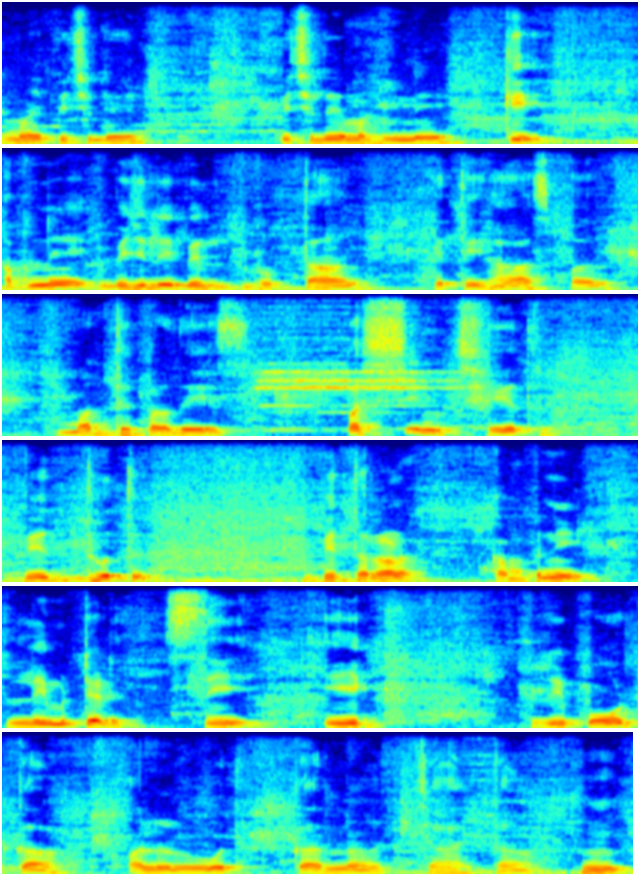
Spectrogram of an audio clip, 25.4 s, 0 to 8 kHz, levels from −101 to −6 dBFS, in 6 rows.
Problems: none marked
